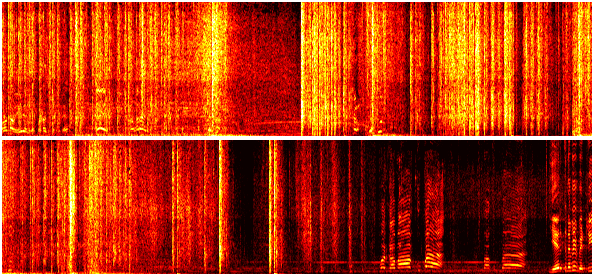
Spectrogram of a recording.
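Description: Loud, dense crackling bursts of firecrackers go off in rapid volleys, thinning out toward the end as voices and music come through.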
